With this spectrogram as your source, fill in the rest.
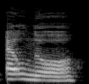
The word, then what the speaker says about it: Elnaugh: Have I pronounced that correct, Rachel? It's Elnaugh.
